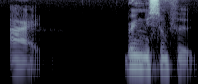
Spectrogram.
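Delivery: very low, quiet God voice; understated low-voiced divine reply; cool acceptance. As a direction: accept the challenge coolly, dropped low and soft. Acted God, unimpressed by Gideon's test.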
